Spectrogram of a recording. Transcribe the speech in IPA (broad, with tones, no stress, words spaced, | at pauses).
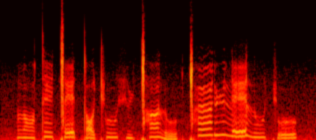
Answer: lɔ˨te˧ǀḛ˧ tɔ̰˧cʰu˧ çy˨ǀʰʌ˦lṵ˨ | ǀʰœ˦ɾy˦ lḛ˦lu˧cṵ˧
